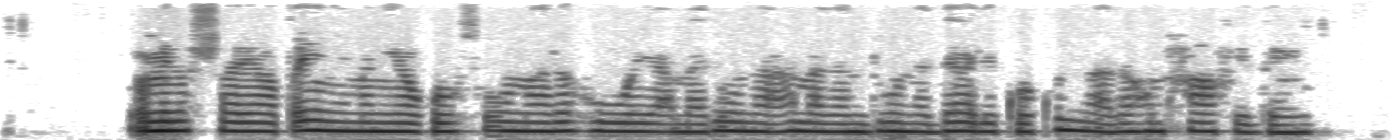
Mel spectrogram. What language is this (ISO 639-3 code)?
ara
